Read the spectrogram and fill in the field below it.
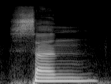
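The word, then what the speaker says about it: sì: the fourth tone we i'll read it as su if you notice number four i'm not reading the letter i here okay basically it's just s s number five okay if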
